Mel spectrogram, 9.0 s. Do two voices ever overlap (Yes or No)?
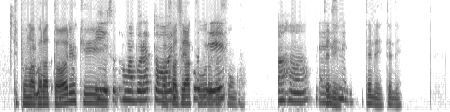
Yes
